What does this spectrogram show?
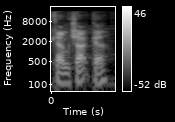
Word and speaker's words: Kamchatka: Or if you take Kamchatka.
